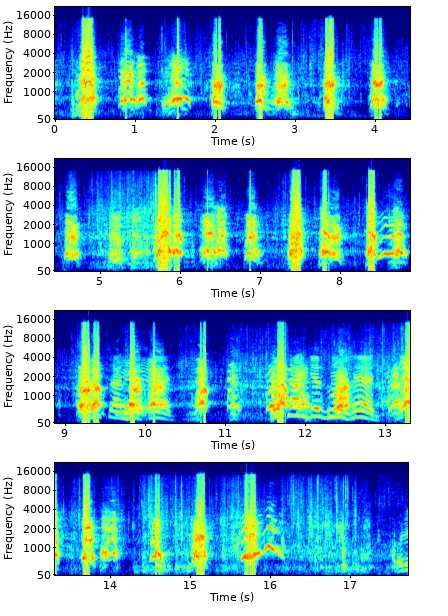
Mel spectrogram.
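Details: Beagle and Dachshund family dogs, a mother with her young Rocko and Gizzmo and a red-bone Dachshund father Zeenie, playing in water: sharp repeated barks and rising high yips, with splashing and people talking and laughing.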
